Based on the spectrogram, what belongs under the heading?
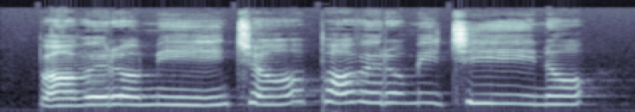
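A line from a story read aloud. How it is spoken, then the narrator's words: Angry nasal woman's shout. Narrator (Italian): gridò tutta irata una vecchia ragazza dalla voce nasale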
